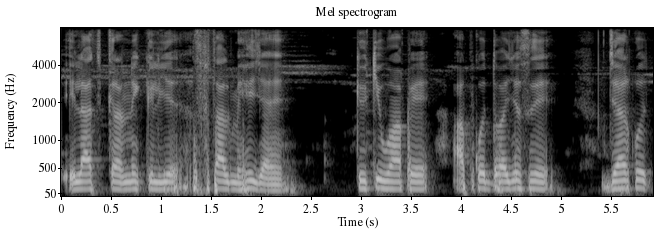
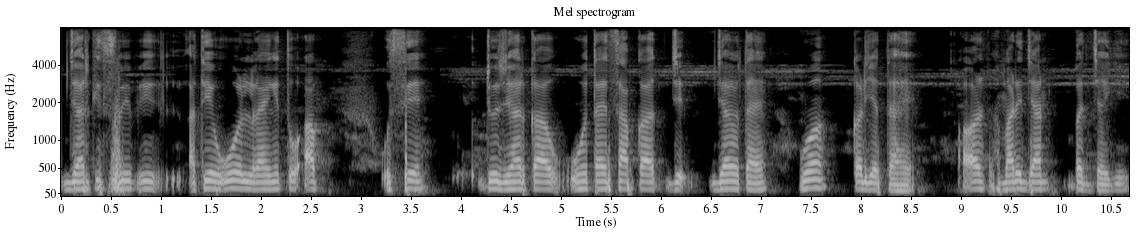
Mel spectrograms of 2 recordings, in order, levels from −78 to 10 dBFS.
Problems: none marked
